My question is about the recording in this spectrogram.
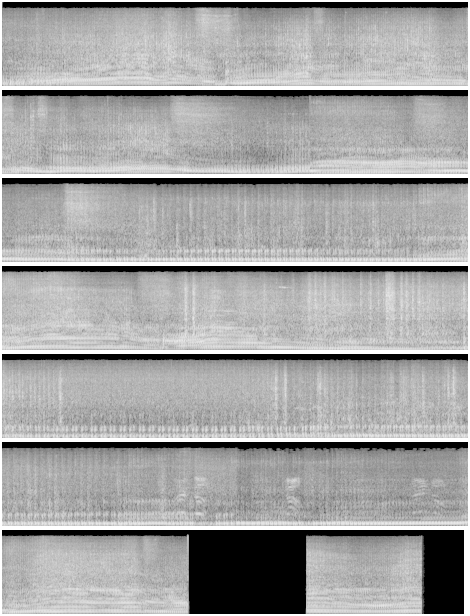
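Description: Off-road vehicle engines revving in repeated throttle bursts, each rising and falling in pitch, with stretches of steady high running between, as a tube-frame buggy and then a Polaris RZR claw their way up rock ledges.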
